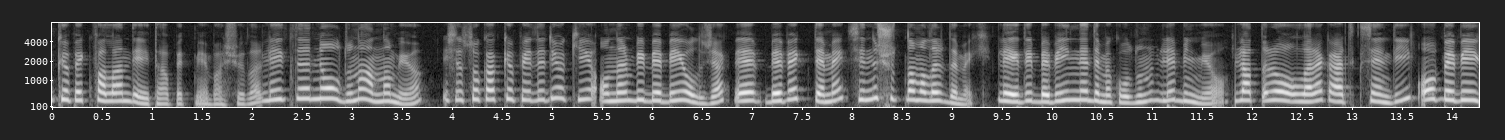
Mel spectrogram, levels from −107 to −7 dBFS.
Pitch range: 240-315 Hz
